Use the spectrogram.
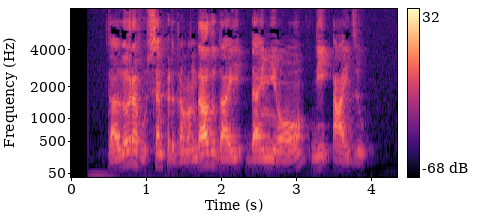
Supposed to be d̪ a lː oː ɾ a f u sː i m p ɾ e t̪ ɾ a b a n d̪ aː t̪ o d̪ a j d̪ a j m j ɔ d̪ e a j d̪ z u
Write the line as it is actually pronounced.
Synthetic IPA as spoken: d̪ a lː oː ɾ a f u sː ɛ m p ɾ e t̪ ɾ a m a n d̪ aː t̪ o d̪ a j d̪ a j m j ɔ d̪ i a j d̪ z u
